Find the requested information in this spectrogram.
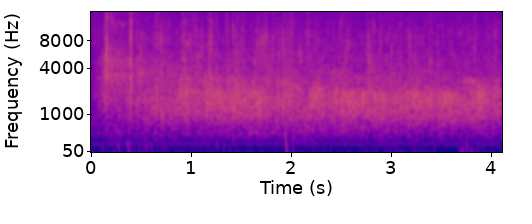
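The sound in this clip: A church audience applauds to welcome a guest preaching pastor, a dense and steady clapping that holds evenly throughout, with a few sharper individual claps standing out.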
